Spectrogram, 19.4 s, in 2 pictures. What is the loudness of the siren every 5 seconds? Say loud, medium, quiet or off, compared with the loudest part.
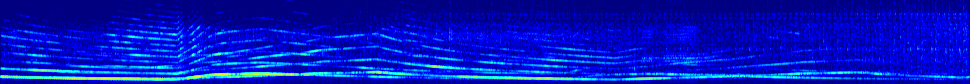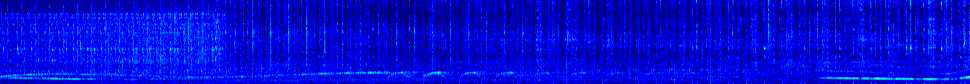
loud, medium, quiet, quiet.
